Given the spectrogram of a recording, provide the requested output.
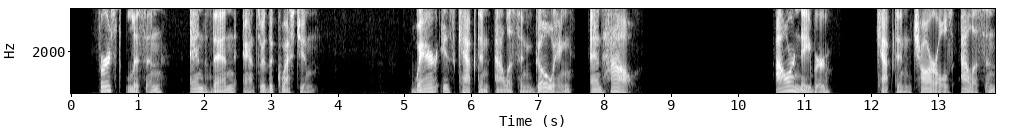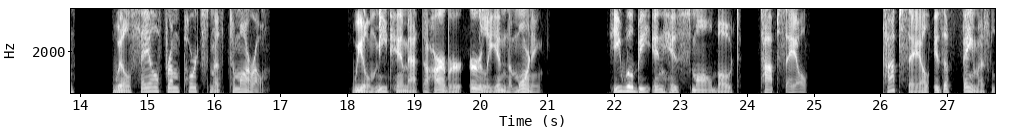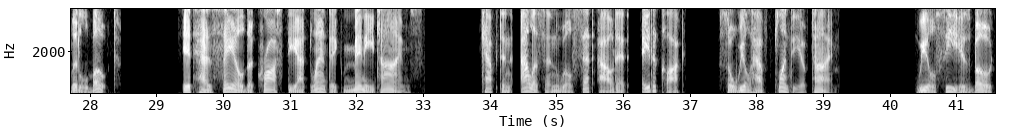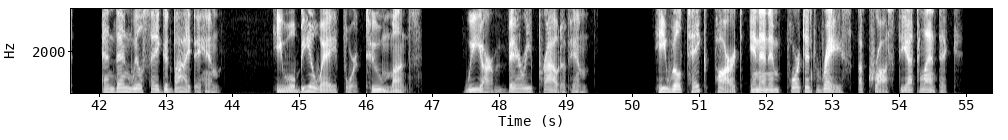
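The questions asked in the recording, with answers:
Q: Where is Captain Allison going and how?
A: He is sailing across the Atlantic, in a race, in his small boat Topsail.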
